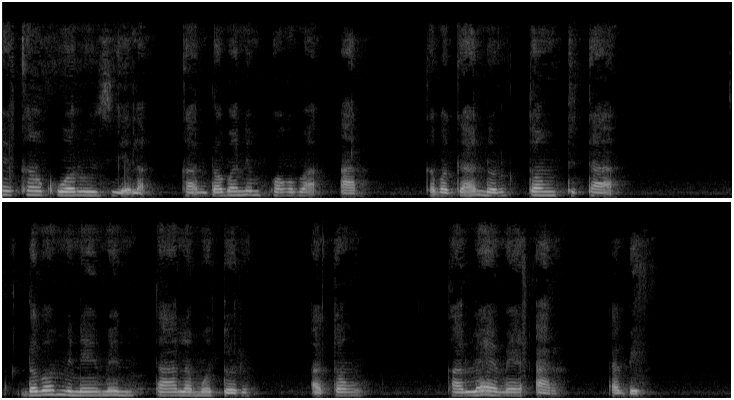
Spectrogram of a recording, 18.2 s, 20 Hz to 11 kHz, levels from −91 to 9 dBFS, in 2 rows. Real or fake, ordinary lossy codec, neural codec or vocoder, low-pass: fake; MP3, 48 kbps; vocoder, 44.1 kHz, 128 mel bands, Pupu-Vocoder; 9.9 kHz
